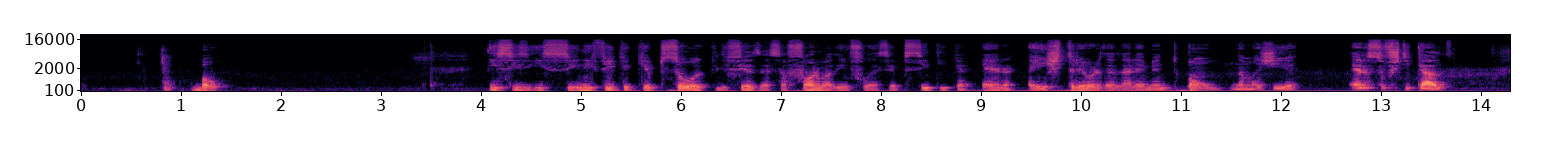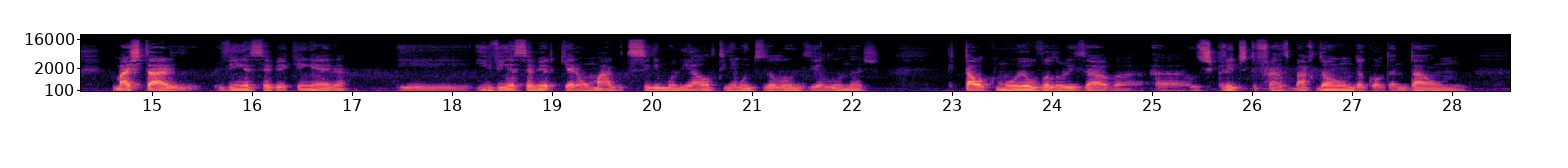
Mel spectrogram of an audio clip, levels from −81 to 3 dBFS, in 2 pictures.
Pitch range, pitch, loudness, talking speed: 90-100 Hz, 95 Hz, -23 LUFS, 125 wpm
